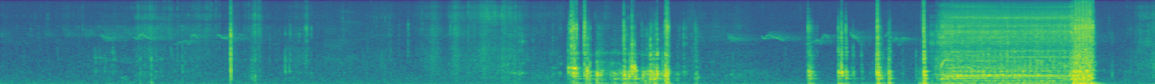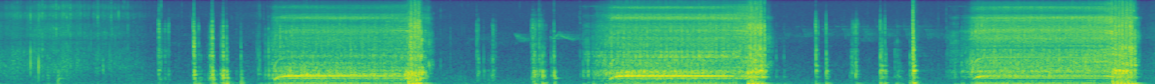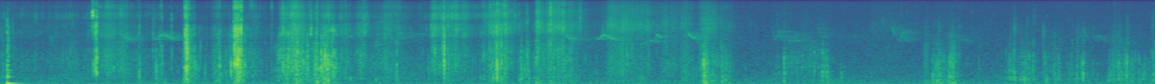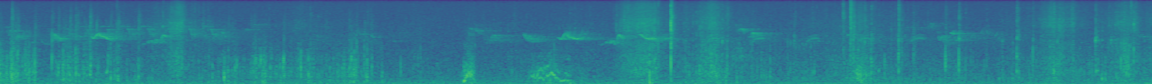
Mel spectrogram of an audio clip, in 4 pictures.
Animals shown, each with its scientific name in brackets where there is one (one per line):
Scarlet Tanager (Piranga olivacea)
Ovenbird (Seiurus aurocapilla)
Red-eyed Vireo (Vireo olivaceus)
